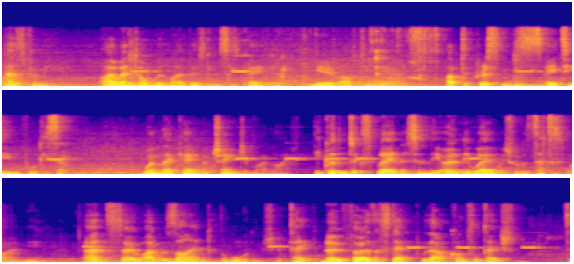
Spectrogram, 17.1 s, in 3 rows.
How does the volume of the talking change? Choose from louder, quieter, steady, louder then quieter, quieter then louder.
steady.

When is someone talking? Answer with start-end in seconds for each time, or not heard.
0.0-17.0.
